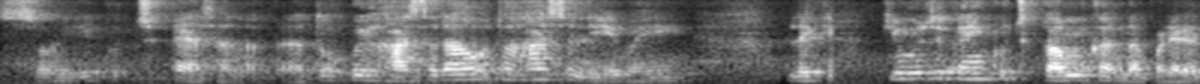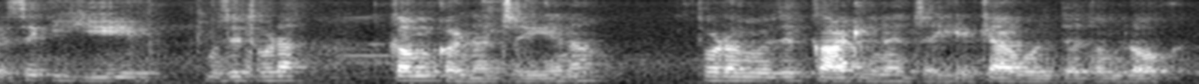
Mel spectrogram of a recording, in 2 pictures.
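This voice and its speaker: In a mid-range voice and at a fairly quick clip, a young man vlogs while giving himself a haircut at home, chatting to camera in a Hindi-English mix. Dramatic yelps and laughs punctuate his talk. The roomy home room sounds echoey, with a slight hiss or hum.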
